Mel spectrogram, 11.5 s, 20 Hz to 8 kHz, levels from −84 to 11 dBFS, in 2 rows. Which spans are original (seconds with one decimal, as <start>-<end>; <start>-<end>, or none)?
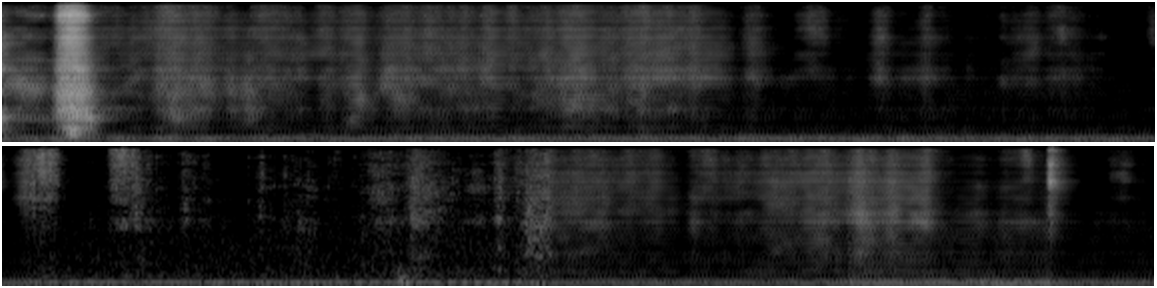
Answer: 5.9-8.5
